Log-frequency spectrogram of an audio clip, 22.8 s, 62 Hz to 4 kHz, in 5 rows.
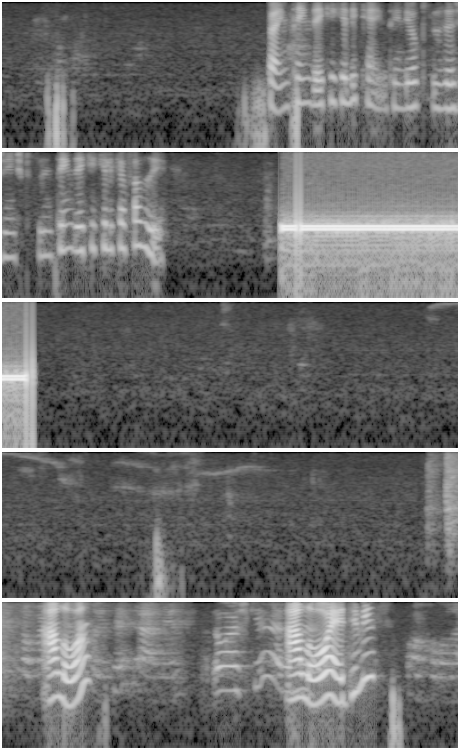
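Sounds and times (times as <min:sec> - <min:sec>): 
speech: 0:02.7 - 0:06.3, 0:21.3 - 0:22.1
telephone dial tone while a call is being placed: 0:07.4 - 0:09.4.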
